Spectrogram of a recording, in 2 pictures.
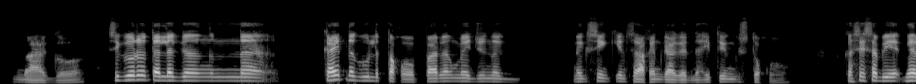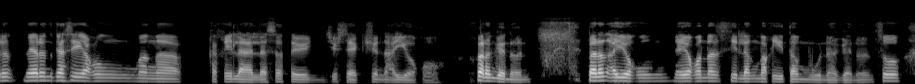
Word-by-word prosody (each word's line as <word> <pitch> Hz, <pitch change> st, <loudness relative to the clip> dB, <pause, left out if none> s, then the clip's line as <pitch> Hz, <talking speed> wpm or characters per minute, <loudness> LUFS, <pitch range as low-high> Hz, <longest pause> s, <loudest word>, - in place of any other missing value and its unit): Bago? 100 Hz, -1 st, -8 dB, 0.2 s
Siguro 205 Hz, +2 st, +3 dB
talagang 180 Hz, -2 st, +4 dB, 0.3 s
na 165 Hz, -2 st, +3 dB, 0.6 s
kahit 200 Hz, +3 st, +6 dB
nagulat 180 Hz, -4 st, -1 dB
ako 115 Hz, -2 st, -2 dB
parang 145 Hz, +1 st, 0 dB
medyo 145 Hz, -1 st, -2 dB
nag 140 Hz, -2 st, -5 dB, 0.7 s
nag-sink 140 Hz, +2 st, -4 dB
in 140 Hz, -, -3 dB
sa'kin 120 Hz, -2 st, -1 dB
kaagad 105 Hz, -2 st, -2 dB
na 110 Hz, -, -8 dB
ito 115 Hz, +3 st, -6 dB
yung 125 Hz, -2 st, -7 dB
gusto 120 Hz, -, -10 dB
ko. 90 Hz, -, -23 dB, 0.7 s
Kasi 180 Hz, -, -1 dB
sabihin 170 Hz, -1 st, +3 dB
meron 175 Hz, 0 st, +3 dB
meron 180 Hz, +1 st, +4 dB
kasi 175 Hz, 0 st, +3 dB
akong 155 Hz, -2 st, -4 dB
mga 135 Hz, -3 st, -2 dB, 0.3 s
kakilala 120 Hz, -3 st, -1 dB
sa 130 Hz, -, -6 dB
third 115 Hz, -2 st, -3 dB
yung 120 Hz, -, -9 dB
section 115 Hz, +1 st, -5 dB
na 105 Hz, -, -4 dB
ayoko, 95 Hz, -4 st, -7 dB, 0.3 s
parang 175 Hz, -4 st, +9 dB
gano'n, 115 Hz, -6 st, +1 dB, 0.6 s
parang 180 Hz, +1 st, +8 dB
ayokong 155 Hz, -1 st, +1 dB
ayoko 150 Hz, +1 st, +3 dB
na 155 Hz, -1 st, +2 dB
silang 140 Hz, -2 st, -2 dB
makita 130 Hz, -1 st, -1 dB
muna, 105 Hz, -2 st, -8 dB
gano'n. 105 Hz, +1 st, -10 dB
So, 155 Hz, +5 st, -1 dB
140 Hz, 145 wpm, -24 LUFS, 115-170 Hz, 0.7 s, parang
